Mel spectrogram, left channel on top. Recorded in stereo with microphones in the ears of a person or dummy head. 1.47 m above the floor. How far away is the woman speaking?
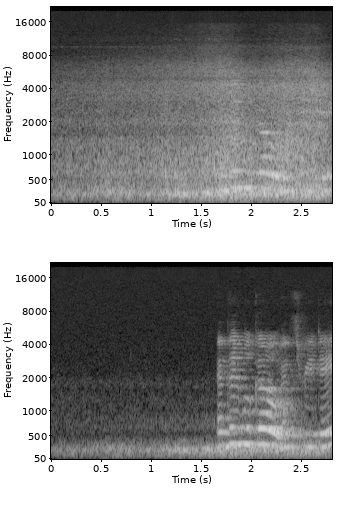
About 0.5 m.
